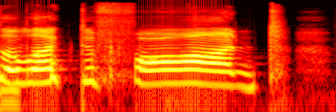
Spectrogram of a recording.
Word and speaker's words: Selectifont: Nope, it's Selectifont. Font! – I didn't hear an O in there, but okay. – There's two O's. – So now it's Selectifont? – No, the O, the second O is silent.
